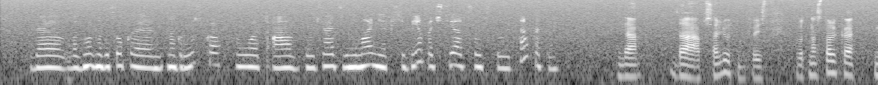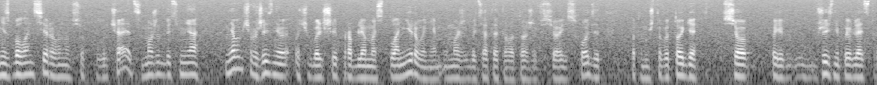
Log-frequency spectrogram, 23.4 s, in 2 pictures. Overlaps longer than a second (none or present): none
